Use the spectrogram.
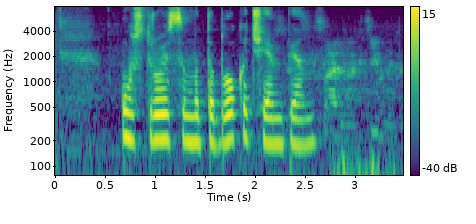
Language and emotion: Russian, neutral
